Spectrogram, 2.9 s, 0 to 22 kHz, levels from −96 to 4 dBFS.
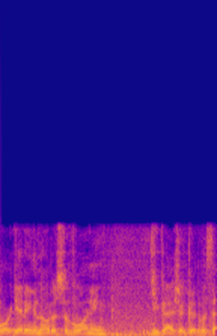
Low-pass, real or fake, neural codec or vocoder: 7.2 kHz; fake; codec, 44.1 kHz, 7.8 kbps, Pupu-Codec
